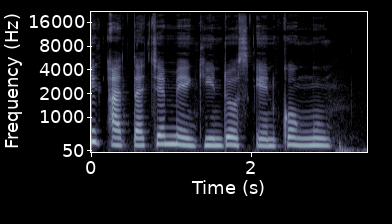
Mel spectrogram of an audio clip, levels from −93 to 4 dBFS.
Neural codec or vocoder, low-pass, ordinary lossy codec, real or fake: none; none; none; real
